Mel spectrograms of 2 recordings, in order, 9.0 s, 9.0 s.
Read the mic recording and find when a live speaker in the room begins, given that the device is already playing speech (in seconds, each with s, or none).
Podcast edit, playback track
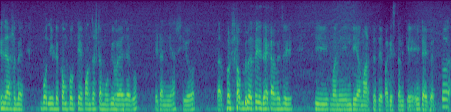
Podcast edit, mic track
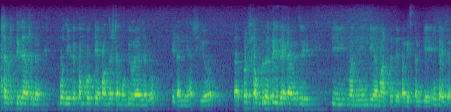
none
